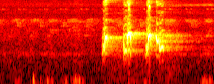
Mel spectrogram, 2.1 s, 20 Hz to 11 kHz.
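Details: Dok taeng style caged bulbul in a singing duel with wild birds, dated 03/10/2564: one short, bright phrase of three or four liquid whistled notes after faint low knocks.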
